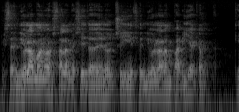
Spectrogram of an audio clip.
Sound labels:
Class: speech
